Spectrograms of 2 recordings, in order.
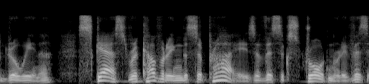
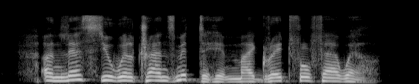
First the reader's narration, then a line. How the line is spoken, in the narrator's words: said Rebecca calmly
